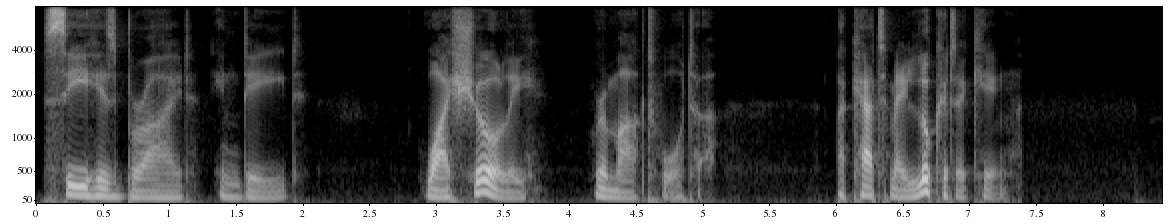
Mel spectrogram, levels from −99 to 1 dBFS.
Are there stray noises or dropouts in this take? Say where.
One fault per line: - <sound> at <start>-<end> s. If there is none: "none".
none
